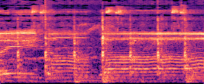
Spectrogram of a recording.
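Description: A man singing devotional qawwali in long, held notes over the steady beat of a large drum struck with a stick.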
